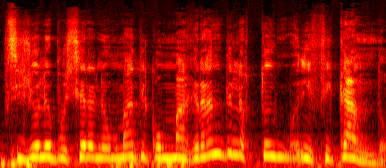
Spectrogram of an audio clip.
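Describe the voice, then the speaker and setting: A Chilean accent over music in the background. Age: 50s. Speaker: firearms importer. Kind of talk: casual interview.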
